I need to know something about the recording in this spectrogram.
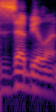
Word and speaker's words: Zebulun: My my brother's name is Zebulun. Zebulun.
